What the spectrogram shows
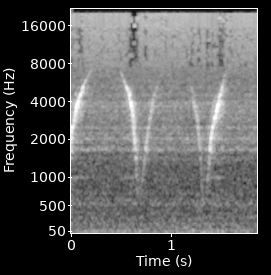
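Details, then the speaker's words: General Electric CL541A ship radio: a shrill heterodyne squeal sweeps down and up in pitch over hiss while probing mixer-tube signals, with a strong 460 signal present; the interference drives up the AVC and desensitizes the radio. "I guess a good question from our radio repair point of view is you hear the interfering squeal that's varying in frequency how do you get rid of that"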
